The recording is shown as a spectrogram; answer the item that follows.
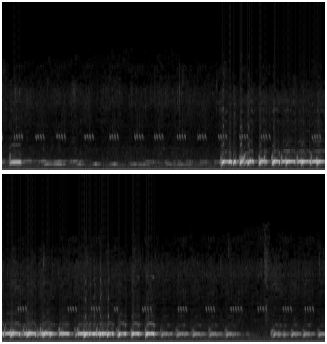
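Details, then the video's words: Female zebra dove, a local Indonesian bird, calling the male, used to bring males into breeding condition; soft low notes at first, then fast runs of short cooing notes with brief pauses over a steady hum and regular high beeps. "Suara perkutut betina memanggil jantan"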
